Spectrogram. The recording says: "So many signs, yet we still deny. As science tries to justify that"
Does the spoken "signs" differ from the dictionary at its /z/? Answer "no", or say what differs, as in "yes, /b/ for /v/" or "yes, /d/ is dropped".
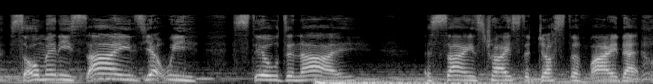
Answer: no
